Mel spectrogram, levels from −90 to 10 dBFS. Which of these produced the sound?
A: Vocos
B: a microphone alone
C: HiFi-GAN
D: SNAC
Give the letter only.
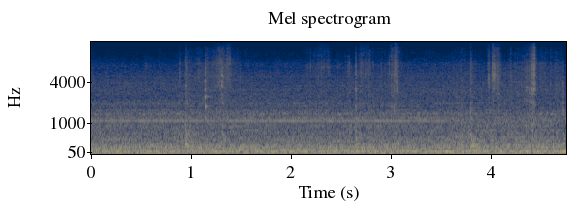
B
